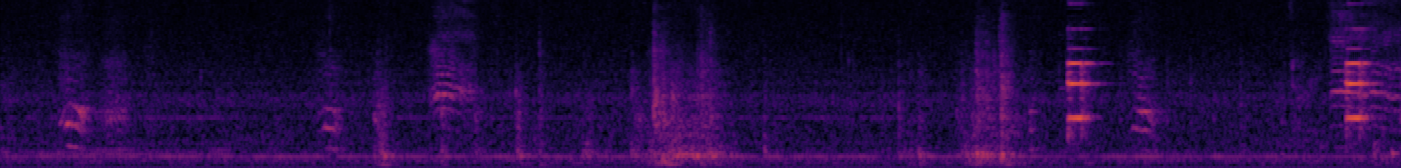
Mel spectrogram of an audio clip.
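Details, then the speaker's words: Short electronic beeps in a quiet hospital room with soft talk and fussing: a monitor alarm beeping during a newborn's first-day diaper change. "uh one of my she is beeping the NSE now I thank you"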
